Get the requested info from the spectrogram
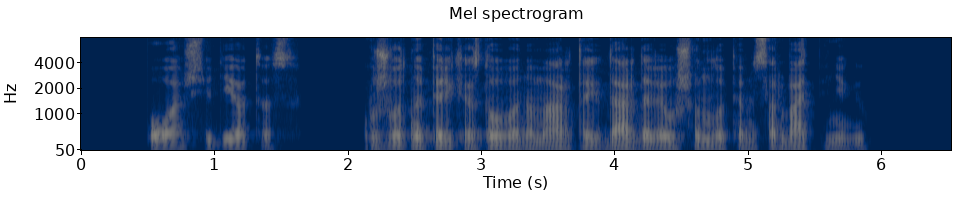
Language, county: Lithuanian, Alytus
